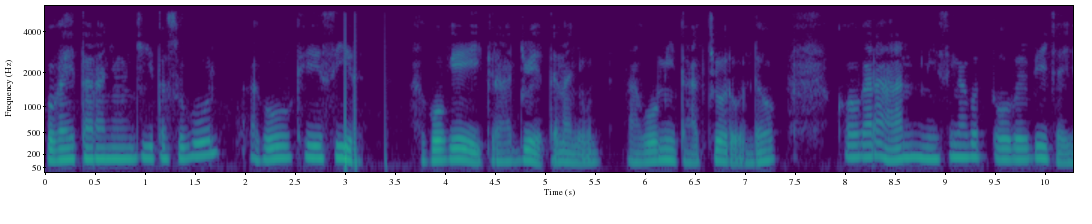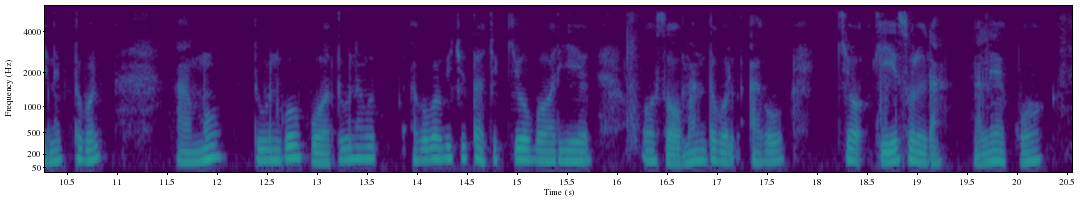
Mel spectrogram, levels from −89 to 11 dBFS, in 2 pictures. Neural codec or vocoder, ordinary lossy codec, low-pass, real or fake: none; AAC, 32 kbps; 5.4 kHz; real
